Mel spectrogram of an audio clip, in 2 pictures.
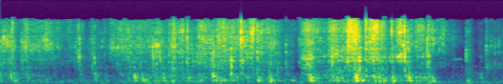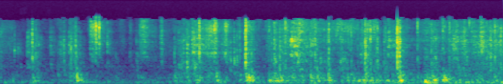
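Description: Paper banknotes and a plastic cash-binder pocket being handled close up: irregular rustling and crinkling with light clicks and taps, quieter for a few seconds in the middle.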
